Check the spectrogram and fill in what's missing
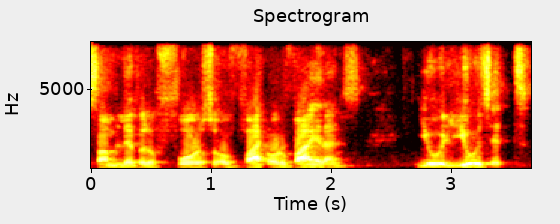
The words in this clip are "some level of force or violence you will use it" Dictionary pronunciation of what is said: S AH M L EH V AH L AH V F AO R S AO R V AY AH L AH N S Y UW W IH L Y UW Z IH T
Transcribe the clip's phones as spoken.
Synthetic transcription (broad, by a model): S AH M L EH V AH L AH V F AO R S AO R V AY AH L AH N S Y UW W IH L Y UW Z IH T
